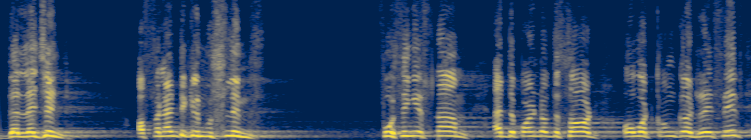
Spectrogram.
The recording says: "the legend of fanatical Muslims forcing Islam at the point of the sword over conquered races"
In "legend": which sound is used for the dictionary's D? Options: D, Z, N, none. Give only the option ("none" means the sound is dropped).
D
